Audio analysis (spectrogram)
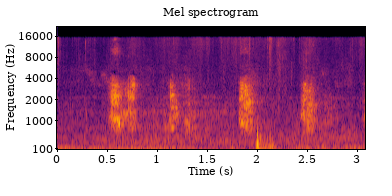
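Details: Bracco Italiano puppy, 50 days old, seeing a bird (a frozen woodcock) for the first time: short, high yappy barks roughly every half second to second, over steady background noise.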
